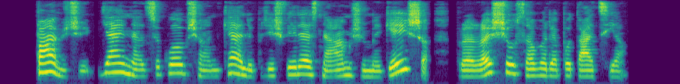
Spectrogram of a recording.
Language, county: Lithuanian, Vilnius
